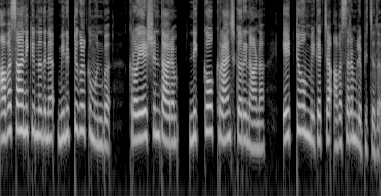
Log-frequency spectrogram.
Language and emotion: Malayalam, neutral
